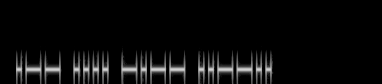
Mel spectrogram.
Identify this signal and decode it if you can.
Morse code, heard as a keyed tone, about 25 wpm, 700 Hz. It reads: WHY?
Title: Sentences from Top 200 Words 25wpm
